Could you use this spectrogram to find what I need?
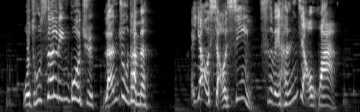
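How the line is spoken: Shouting. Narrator (Chinese): 贝利奥喊道

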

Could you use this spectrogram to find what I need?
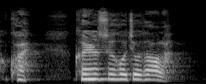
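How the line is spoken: Shouted. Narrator (Chinese): 主人冲他喊道

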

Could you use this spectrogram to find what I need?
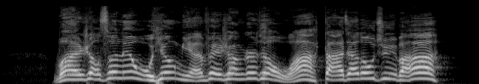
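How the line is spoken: Shouting in the street. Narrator (Chinese): 苏红跟赵阳在街上喊

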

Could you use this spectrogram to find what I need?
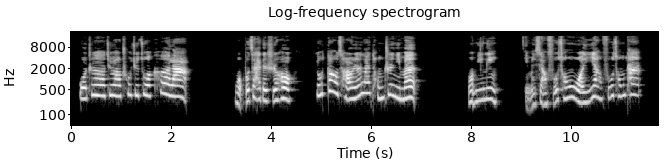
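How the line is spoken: Loud announcement. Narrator (Chinese): 奥兹大声对所有人说

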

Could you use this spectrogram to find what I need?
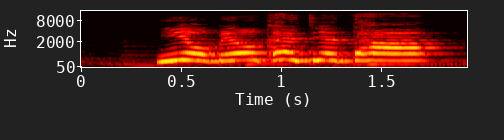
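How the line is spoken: Calling out. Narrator (Chinese): 查理叫道

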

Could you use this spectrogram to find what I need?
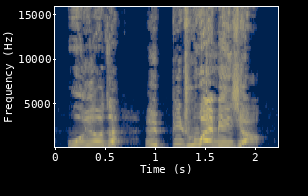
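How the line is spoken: Quick shout. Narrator (Chinese): 物质马上叫道

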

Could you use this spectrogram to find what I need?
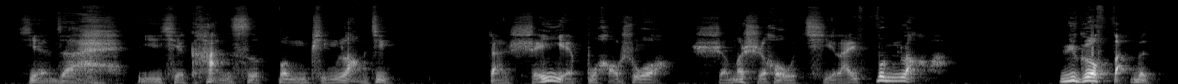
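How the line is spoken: Calm, flat. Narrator (Chinese): 他淡淡的说道

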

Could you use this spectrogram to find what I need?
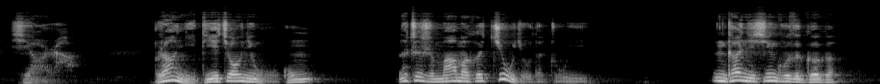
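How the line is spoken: Gentle. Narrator (Chinese): 温柔地说

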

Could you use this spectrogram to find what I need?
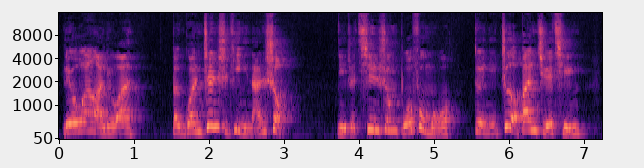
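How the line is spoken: Feigned angry demand. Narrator (Chinese): 包公假作恼怒脸色，喝问刘安

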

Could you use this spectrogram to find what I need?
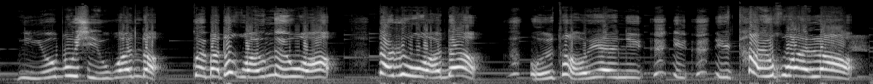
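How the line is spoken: Crying child, sobbing. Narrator (Chinese): 小男孩哭了，不停的哭

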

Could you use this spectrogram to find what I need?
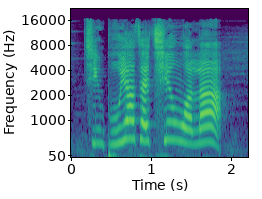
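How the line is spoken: Loud. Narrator (Chinese): 她只是大声的说

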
